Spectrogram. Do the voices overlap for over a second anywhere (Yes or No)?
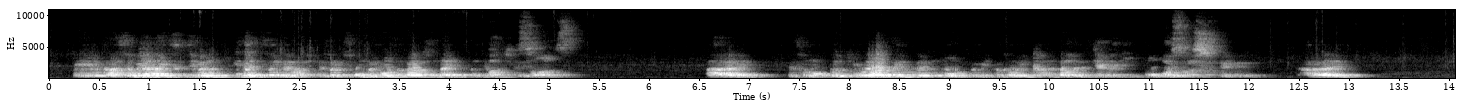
No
